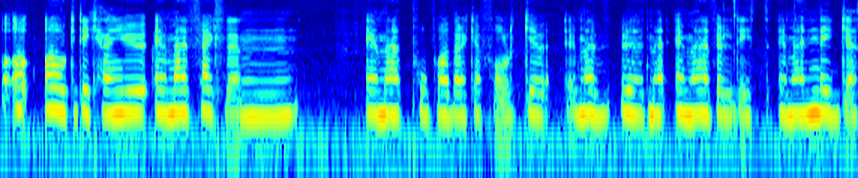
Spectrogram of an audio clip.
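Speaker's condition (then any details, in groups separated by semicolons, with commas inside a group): Stuttering; uncontrollable, random, unpredictable fluency, varies by day, nervousness sometimes worsens, little personally helps; repeated sounds, prolonged sounds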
